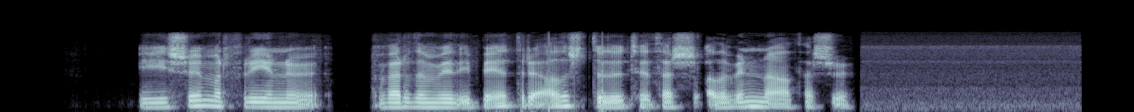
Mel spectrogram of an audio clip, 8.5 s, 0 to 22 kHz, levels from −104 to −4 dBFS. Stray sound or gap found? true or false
false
